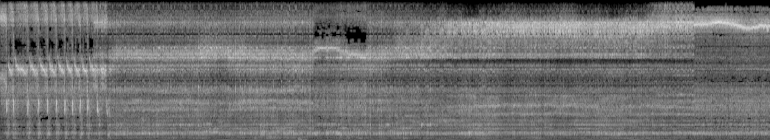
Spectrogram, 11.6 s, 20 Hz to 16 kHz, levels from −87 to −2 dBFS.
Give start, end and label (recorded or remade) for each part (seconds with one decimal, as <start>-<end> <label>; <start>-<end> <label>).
0.0-1.4 recorded; 1.4-4.7 remade; 4.7-5.5 recorded; 5.5-10.4 remade; 10.4-11.6 recorded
